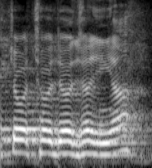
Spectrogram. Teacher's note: च वर्ग में अगर सबको पढ़ेंगे च छ ज झ इया तो उसमें तालु झंझनाहट मतलब तालु स्पर्श हो रहा है, इसको तालु बोलेंगे।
